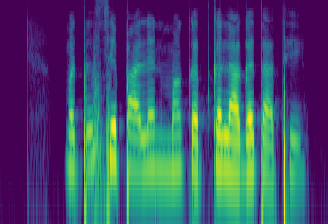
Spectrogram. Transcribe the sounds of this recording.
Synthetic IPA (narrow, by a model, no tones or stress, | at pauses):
mət̪əsjəpaːlənmãkət̪kəlaɠət̪at̪ʰe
